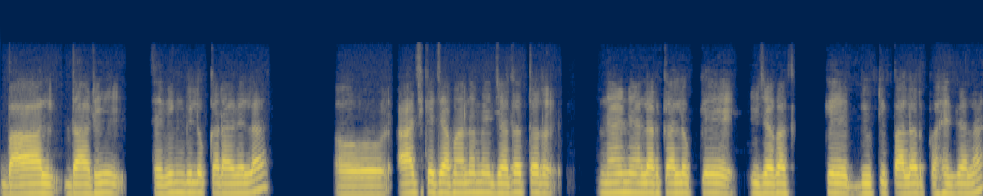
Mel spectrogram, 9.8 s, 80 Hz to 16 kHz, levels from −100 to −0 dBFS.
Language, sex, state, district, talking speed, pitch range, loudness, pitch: Bhojpuri, male, Bihar, Saran, 135 wpm, 130-140 Hz, -17 LUFS, 135 Hz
